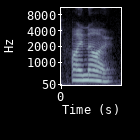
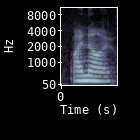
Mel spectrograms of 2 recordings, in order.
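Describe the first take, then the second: No difference in how they are said.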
